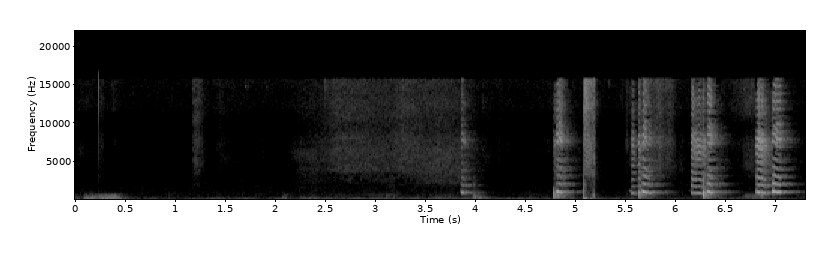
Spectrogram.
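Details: Play fight over a toy fox between a 12-week-old Alaskan Klee Kai cross Pomeranian puppy named Luigi and Pooki, a 7-year-old American Eskimo cross Chihuahua; after quiet rustling, five high squeaky yips come in quick succession, roughly every half second.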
